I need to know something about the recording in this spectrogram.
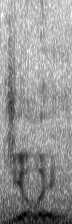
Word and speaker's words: Glace: give me your name one more time and spell it for me sir sergeant glace glace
